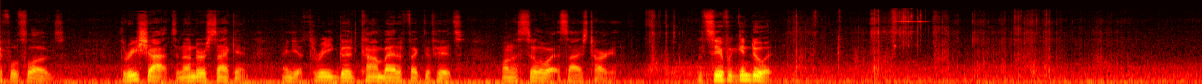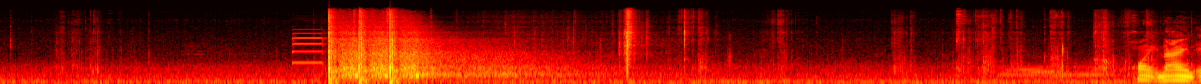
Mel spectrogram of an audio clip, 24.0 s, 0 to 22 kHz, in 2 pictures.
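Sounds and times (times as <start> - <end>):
shot timer beep: 15.0 - 15.4
shotgun shots with echo: 15.3 - 18.4.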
